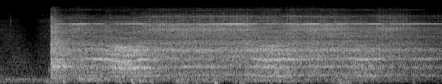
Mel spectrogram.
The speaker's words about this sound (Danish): Og mens den tons tunge trykdør lukker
